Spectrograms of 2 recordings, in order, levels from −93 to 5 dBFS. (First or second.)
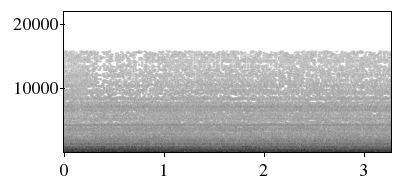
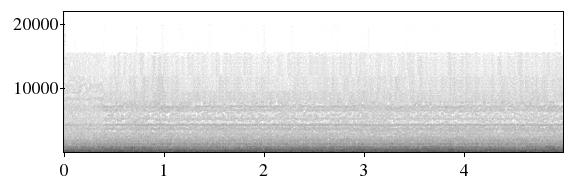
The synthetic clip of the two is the first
